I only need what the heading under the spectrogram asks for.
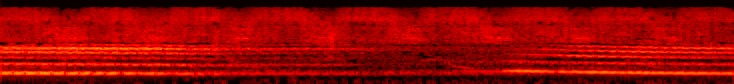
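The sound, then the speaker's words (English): A chorus of frogs sings in long, overlapping tonal notes, clear and steady with slight pitch glides, forming an eerie, whistling, siren-like drone with no voices. “I call them the singing frogs of the Pantanal.”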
